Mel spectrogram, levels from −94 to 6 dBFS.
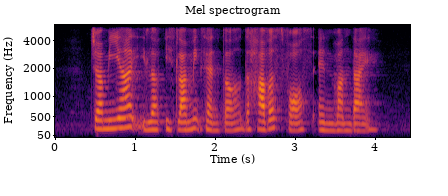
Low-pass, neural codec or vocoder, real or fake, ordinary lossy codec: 5.4 kHz; none; real; AAC, 32 kbps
